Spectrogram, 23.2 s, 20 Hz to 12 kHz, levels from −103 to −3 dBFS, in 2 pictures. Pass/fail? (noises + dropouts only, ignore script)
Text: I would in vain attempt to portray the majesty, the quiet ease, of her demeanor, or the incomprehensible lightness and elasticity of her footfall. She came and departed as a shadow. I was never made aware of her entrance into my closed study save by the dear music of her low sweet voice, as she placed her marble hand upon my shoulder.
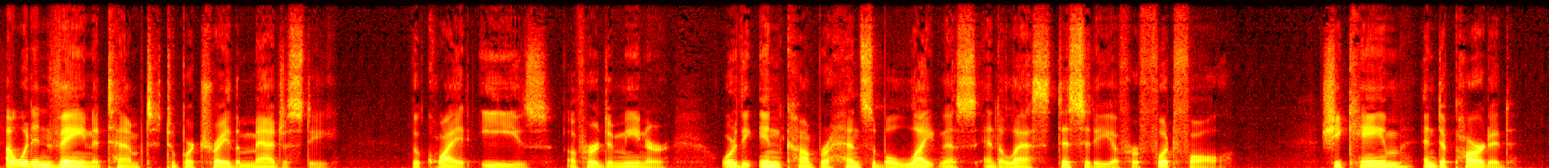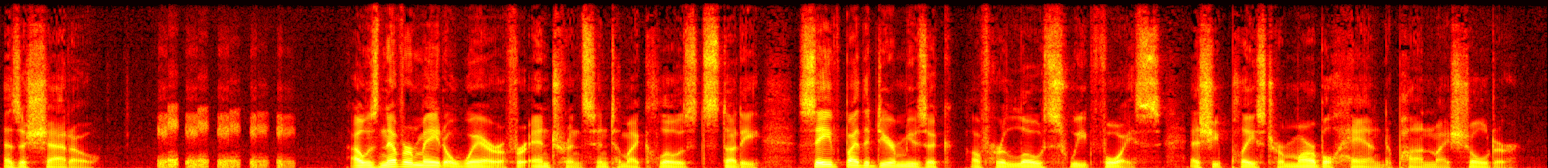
fail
